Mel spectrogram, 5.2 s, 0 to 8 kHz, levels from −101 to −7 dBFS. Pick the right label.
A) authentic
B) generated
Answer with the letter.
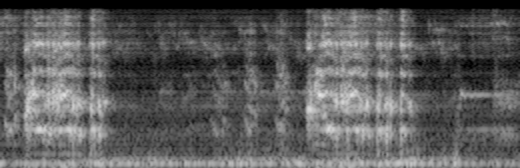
B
